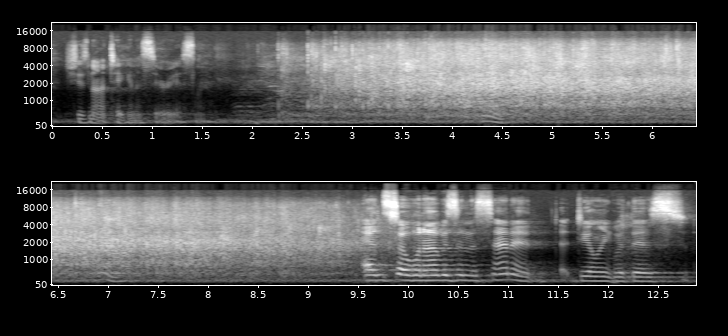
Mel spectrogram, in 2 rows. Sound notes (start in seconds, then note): 2.2 applause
